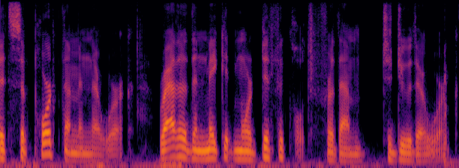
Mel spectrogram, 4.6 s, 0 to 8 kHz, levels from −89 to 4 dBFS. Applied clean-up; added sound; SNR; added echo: neural diffusion model UNIVERSE++.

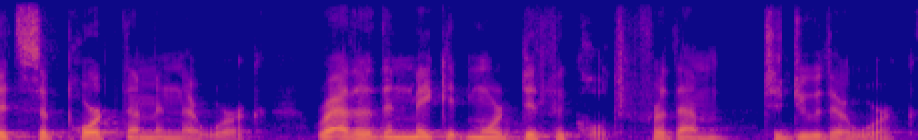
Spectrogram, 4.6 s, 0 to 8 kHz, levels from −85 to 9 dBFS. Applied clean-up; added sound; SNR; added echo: none; none; none; none.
